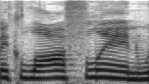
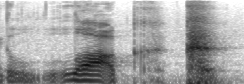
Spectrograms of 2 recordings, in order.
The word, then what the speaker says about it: McLaughlin: Yeah, it's not McLaughlin with the sound. We got to get it right, guys. If we are going to say it correctly, the UK way, we got to say Loughlin.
